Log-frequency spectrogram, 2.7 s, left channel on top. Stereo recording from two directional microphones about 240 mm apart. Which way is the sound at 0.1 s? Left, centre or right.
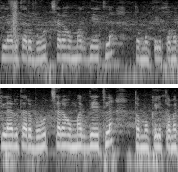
Right.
